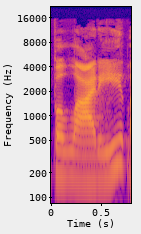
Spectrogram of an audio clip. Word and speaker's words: Bilotti: So it's K-A-T-Y Bilotti, like Pilates. That's how I say to pronounce.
